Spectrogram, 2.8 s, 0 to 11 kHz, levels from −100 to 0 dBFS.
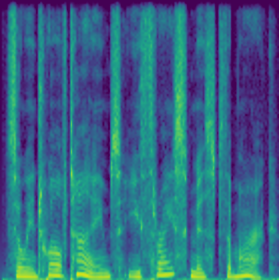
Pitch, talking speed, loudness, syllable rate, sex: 180 Hz, 195 wpm, -15 LUFS, 4.9 syllables/s, female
